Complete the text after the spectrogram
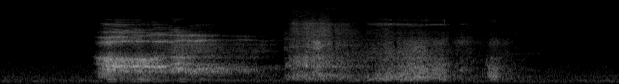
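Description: A young man strains and grunts with effort.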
